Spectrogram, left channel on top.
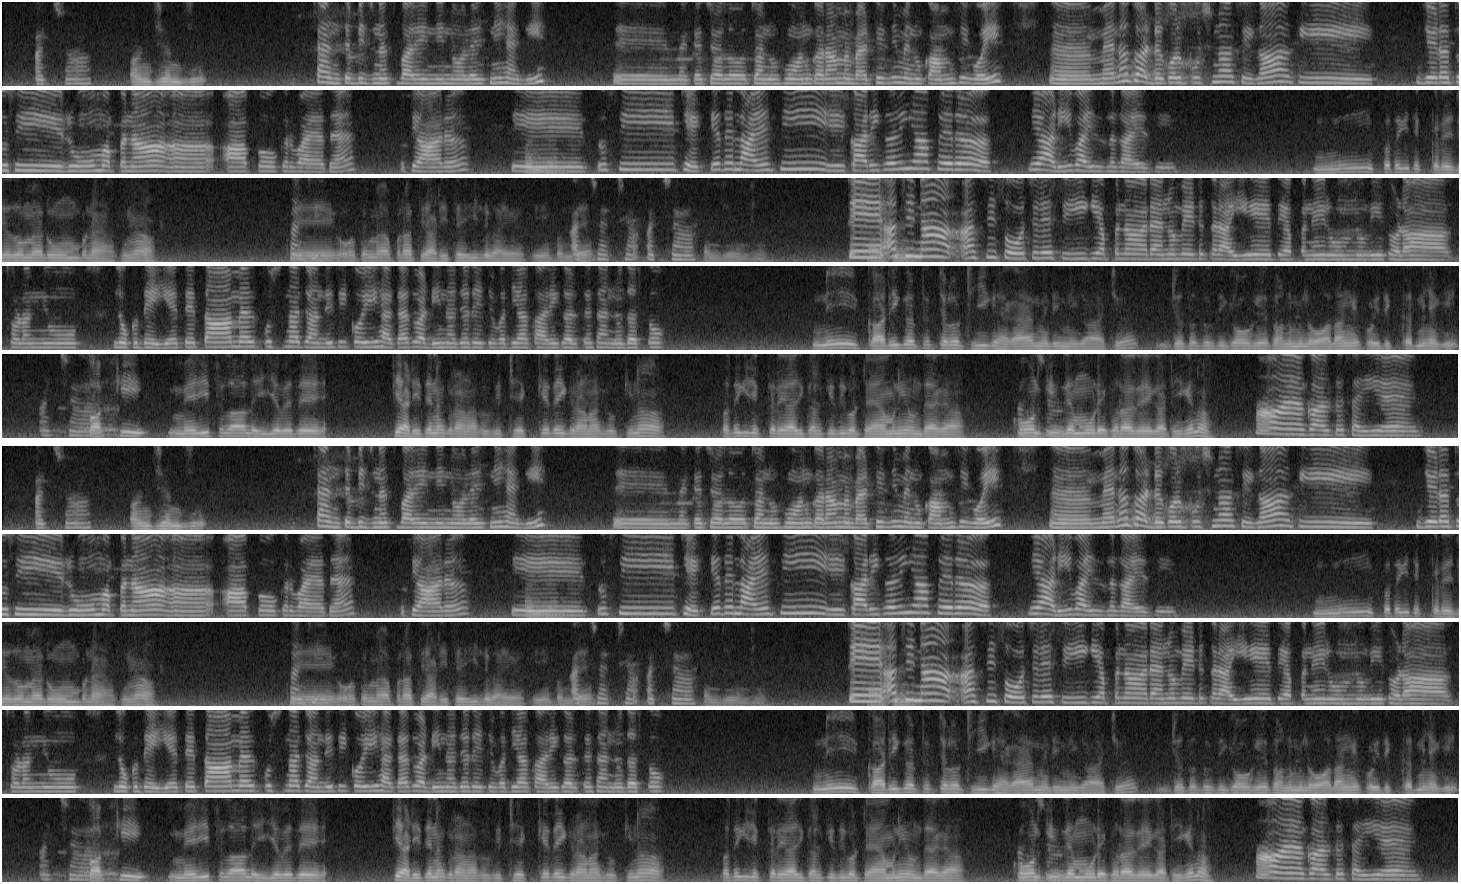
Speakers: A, on the right; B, on the left.
A: ਅੱਛਾ।
B: ਹਾਂਜੀ-ਹਾਂਜੀ
A: ਸਨ ਤੇ ਬਿਜਨਸ ਬਾਰੇ ਇੰਨੀ ਨੌਲੇਜ ਨਹੀਂੀ ਹੈਗੀ ਤੇ ਮੈਂ ਕਿਹਾ ਚਲੋ ਤੁਹਾਨੂੰ ਫ਼ੋਨ ਕਰਾਂ ਮੈਂ ਬੈਠੀ ਸੀ ਮੈਨੂੰ ਕੰਮ ਸੀ ਕੋਈ ਮੈਂ ਨਾ ਤੁਹਾਡੇ ਕੋਲ ਪੁੱਛਣਾ ਸੀਗਾ ਕਿ ਜਿਹੜਾ ਤੁਸੀਂ ਰੂਮ ਆਪਣਾ ਆਪ ਕਰਵਾਇਆ ਦਾ ਤਿਆਰ ਤੇ
B: ਹਾਂਜੀ ਹਾਂਜੀ।
A: ਤੁਸੀਂ ਠੇਕੇ ਤੇ ਲਾਏ ਸੀ ਕਾਰੀਗਰ। ਜਾਂ ਫ਼ਿਰ ਦਿਹਾੜੀ ਵਾਇਜ਼ ਲਗਾਏ ਸੀ।
B: ਨਹੀਂ ਪਤਾਂ ਕੀ ਚੱਕਰ। ਜਦੋਂ ਮੈਂ ਰੂਮ ਬਣਾਇਆਂ ਸੀ ਨਾ। ਤੇ
A: ਹਾਂਜੀ
B: ਉਹ ਤੇ ਮੈਂ ਆਪਣਾਂ। ਦਿਹਾੜੀ ਤੇ ਹੀ ਲਗਾਏ ਹੋਏ ਸੀ। ਵੀ ਬੰਦੇ।
A: ਅੱਛਾ ਅੱਛਾ ਅੱਛਾ
B: ਹਾਂਜੀ ਹਾਂਜੀ
A: ਤੇ
B: ਐ ਜਿਮ
A: ਅਸੀਂ ਨਾ ਅਸ ਅਸੀਂ ਸੋਚ ਰਹੇਂ ਸੀ ਕਿ ਆਪਣਾਂ ਰੈਨੋਵੇਟ ਕਰਾਈਏ ਤੇ ਆਪਣੇਂ ਰੂਮ ਨੂੰ ਵੀ ਥੋੜਾਂ। ਥੋੜ੍ਹਾਂ ਨਿਊ ਲੁੱਕ ਦੇਈਏ ।ਤੇ ਤਾਂ ਮੈਂ ਪੁੱਛਣਾਂ ਚਾਹੁੰਦੀ ਸੀ। ਕੋਈ ਹੈਗਾ ਤੁਹਾਡੀ ਨਜ਼ਰ ਵਿੱਚ ਵਧੀਆਂ ਕਾਰੀਗਰ ਤੇ ਸਾਂਨੂੰ ਦੱਸੋਂ।
B: ਨਹੀਂ ਕਾਰੀਗਰ ਤੇ ਚਲੋਂ ਠੀਕ ਹੈਗਾ ਏ। ਮੇਰੀ ਨਿਗਾ ਵਿੱਚ ਜਦੋਂ ਤੁਸੀਂ ਕਹੋਗੇ ਤੁਹਾਂਨੂੰ ਮਿਲਵਾਂ ਦਾਂਗੇ ਕੋਈ ਦਿੱਕਤ ਨੀਂ ਹੈਗੀ।
A: ਅੱਛਾ
B: ਬਾਂਕੀ ਮੇਰੀ ਸਲਾਹ ਲਈ। ਜਿਵੇਂ ਤੇ ਦਿਹਾੜੀ ਤੇ ਨਾ ਕਰਾਉਣਾ। ਤੁਸੀਂ ਠੇਕੇ ਤੇ ਹੀ ਕਰਾਉਣਾਂ ਕਿਉਂਕਿ ਨਾ ਪਤਾਂ ਕੀ ਚੱਕਰ ਆ ਅੱਜ। ਅੱਜ਼ ਕੱਲ੍ਹ ਕਿਸ਼ੇ ਕੋਲ਼ ਟਾਇਮ ਨੀਂ ਹੁੰਦਾਂ ਹੈਗਾ। ਕੌਣ
A: ਅੱਛਾ
B: ਕਿਸੇ ਦੇ ਮੁਰੇ ਖ। ਕਰੇਗਾ ਠੀਕ ਹੈਂ ਨਾ।
A: ਹਾਂ ਇਹ ਗੱਲ਼ ਤਾਂ ਸਹੀ ਹੈਂ।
